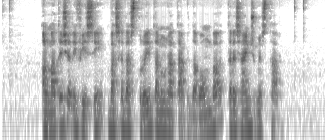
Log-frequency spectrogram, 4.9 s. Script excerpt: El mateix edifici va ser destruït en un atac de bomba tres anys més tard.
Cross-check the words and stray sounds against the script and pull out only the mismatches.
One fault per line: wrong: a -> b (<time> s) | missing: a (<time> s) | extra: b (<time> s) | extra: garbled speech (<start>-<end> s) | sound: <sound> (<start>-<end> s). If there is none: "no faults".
no faults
